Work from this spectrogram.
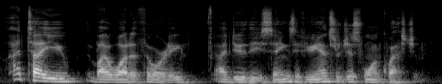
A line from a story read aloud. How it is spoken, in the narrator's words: Jesus replied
